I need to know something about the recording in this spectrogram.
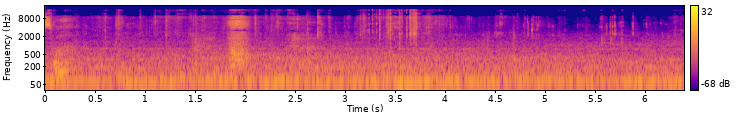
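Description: Faint rustling of pea vines with crisp crunching snaps as pea pods are picked off by hand, one louder crunch about two seconds in.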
